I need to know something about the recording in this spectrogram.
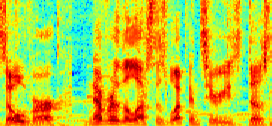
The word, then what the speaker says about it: Zover: Thank you chat for actually correcting me on how to pronounce this word, because this looks really difficult to pronounce, but it is Zover.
